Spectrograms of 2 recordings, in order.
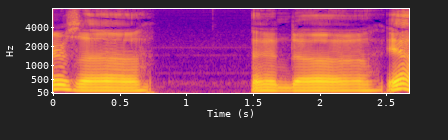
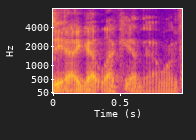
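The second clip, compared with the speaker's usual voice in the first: modest chef; 10 semitones lower, 11 dB quieter, much faster than usual. Retold or imitated. Quotes the chef, offhand.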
